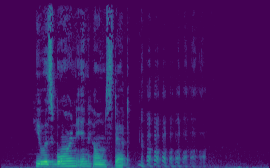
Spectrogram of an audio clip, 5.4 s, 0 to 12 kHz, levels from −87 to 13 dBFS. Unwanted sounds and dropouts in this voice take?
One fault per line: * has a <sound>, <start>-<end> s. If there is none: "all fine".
* has a laugh, 2.7-4.1 s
